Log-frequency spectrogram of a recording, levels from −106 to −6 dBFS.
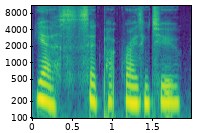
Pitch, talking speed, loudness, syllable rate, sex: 190 Hz, 150 wpm, -19 LUFS, 3.5 syllables/s, female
